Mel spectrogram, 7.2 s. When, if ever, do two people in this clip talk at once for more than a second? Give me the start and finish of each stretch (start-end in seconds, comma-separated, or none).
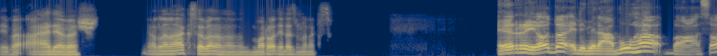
none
